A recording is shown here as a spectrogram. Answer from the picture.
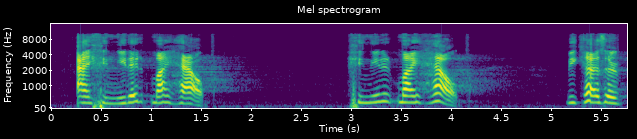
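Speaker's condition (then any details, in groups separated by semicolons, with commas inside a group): Down syndrome; present from birth, diagnosed before birth; adult, giving TEDx speech, clip played on radio; speech described as moving and eloquent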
